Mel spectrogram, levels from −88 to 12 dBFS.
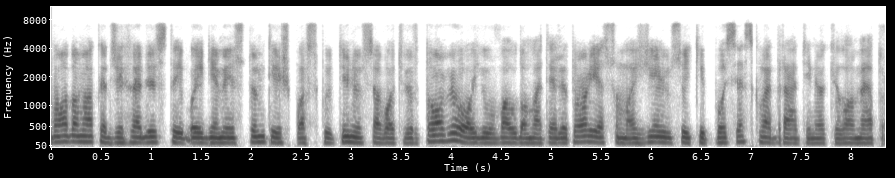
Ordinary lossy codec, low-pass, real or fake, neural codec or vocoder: Opus, 64 kbps; 7.2 kHz; fake; codec, 16 kHz, 2 kbps, FreqCodec, smaller model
